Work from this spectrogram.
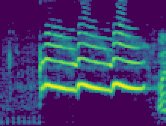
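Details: A toy Pomeranian, indoors in a banquet hall, gives a high, drawn-out howl in three long, steady notes, each sagging slightly in pitch, in reaction to the sound of a police car.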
